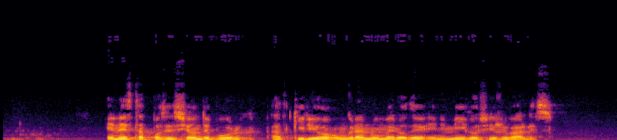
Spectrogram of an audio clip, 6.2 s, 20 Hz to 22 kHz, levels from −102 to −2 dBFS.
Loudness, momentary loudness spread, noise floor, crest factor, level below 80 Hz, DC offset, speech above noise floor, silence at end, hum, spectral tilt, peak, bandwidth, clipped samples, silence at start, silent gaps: -19 LUFS; 10 LU; -65 dBFS; 18 dB; -58 dBFS; under 0.1%; 47 dB; 0.7 s; none; -7.5 dB/octave; -2 dBFS; 7.6 kHz; under 0.1%; 1.05 s; none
